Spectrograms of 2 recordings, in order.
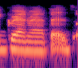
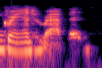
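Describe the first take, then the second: First: "Grand Rapids" run together as gran-RAPids; local pronunciation. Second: Slow "Grand Rapids" with a sounded d; careful pronunciation. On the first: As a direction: swallow the d of Grand before Rapids. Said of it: "I say Grand Rapids". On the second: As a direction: separate Grand from Rapids, keeping the d. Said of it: "I don't ever say". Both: Shown as a demonstration.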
